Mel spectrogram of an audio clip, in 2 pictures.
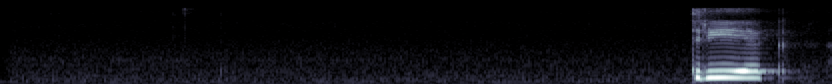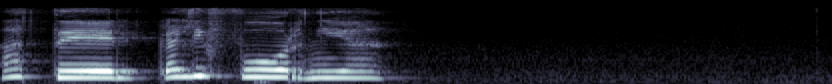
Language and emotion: Russian, positive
